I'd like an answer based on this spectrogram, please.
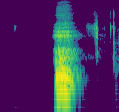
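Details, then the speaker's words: Imitated weak cough in laryngeal (vocal fold) paralysis: a soft, gradual onset with a slow rise to peak airflow instead of a sharp glottal closure, so the cough is less effective. "On sent bien que la toux est moins efficace."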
